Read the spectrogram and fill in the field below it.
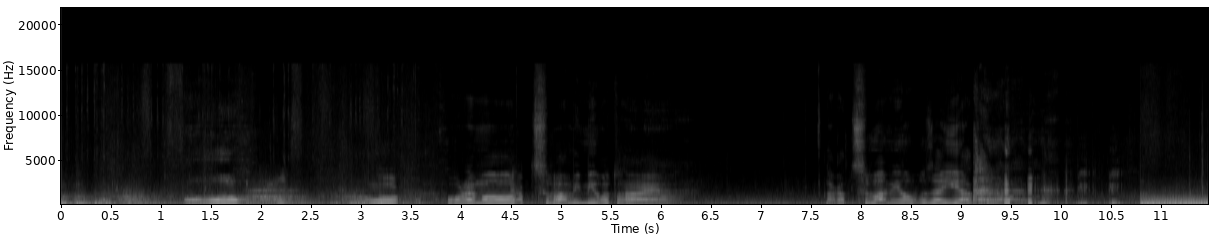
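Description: A middle-aged man talks with animation inside a moving car.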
